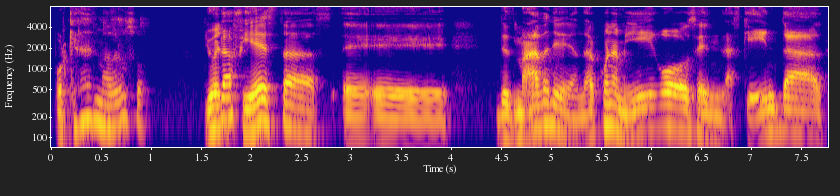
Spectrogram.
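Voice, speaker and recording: Man, Mexican Spanish accent, young adult, fast and animated, slangy storytelling, interview chat. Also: mid-range voice. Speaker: comedian guest.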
